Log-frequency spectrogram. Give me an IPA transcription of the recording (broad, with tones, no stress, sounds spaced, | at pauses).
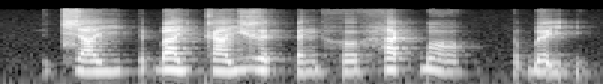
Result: t͡ɕ a˧ j | ɓ a˧ j k a˨˦ j ɣ ə˨˩ t̚ ʔ ə˧ n h o˨˦ h a˦˥ k̚ ɓ ɔ̤˨˩ | ɓ ə̰˧˨ j ʔ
